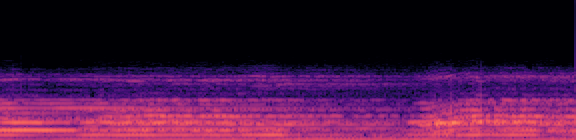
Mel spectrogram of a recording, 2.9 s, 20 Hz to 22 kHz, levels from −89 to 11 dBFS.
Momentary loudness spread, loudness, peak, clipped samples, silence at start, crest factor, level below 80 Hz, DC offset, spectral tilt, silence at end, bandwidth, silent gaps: 10 LU; -24 LUFS; -12 dBFS; under 0.1%; 0 s; 12 dB; -36 dBFS; under 0.1%; -12.5 dB/octave; 0 s; 3.2 kHz; none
